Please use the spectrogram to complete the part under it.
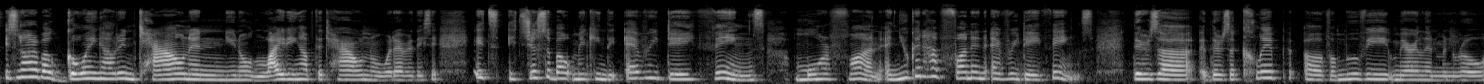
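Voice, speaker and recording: A woman speaking slowly and softly in a reflective monologue, often repeating herself and sometimes slipping into a whisper. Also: fairly high pitch. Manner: slow, soft, drifting into whispers. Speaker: speaker on femininity.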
